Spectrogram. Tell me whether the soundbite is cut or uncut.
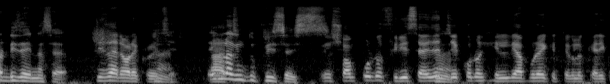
uncut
